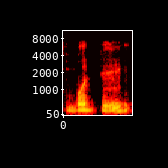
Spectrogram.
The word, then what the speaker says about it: buddhi: One is buddhi and the other is chitta. So the first one is buddhi. Buddhi means so even within the Sanskrit word of buddhi, there's like two syllables, bo and di.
